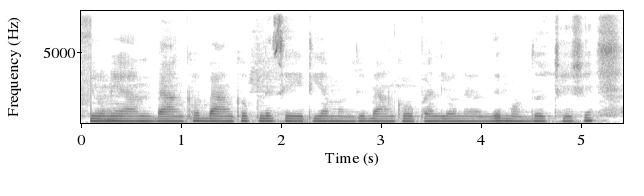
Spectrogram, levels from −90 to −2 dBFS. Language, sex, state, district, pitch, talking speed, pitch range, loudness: Telugu, female, Andhra Pradesh, Srikakulam, 170 Hz, 155 wpm, 170-180 Hz, -45 LUFS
